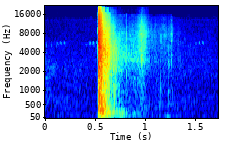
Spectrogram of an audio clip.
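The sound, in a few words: 300 Win Mag rifle shot at long-range target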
